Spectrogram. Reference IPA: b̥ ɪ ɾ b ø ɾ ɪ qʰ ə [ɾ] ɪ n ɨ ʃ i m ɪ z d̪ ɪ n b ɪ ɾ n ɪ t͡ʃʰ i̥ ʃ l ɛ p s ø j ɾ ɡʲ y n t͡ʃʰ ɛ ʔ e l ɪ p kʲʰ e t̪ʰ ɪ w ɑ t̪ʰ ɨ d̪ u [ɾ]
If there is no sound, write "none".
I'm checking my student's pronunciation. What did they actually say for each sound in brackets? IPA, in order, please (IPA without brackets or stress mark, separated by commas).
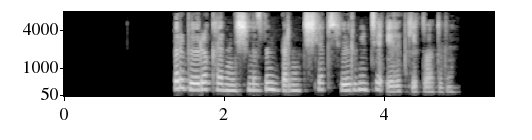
ɾ, none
